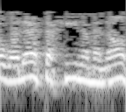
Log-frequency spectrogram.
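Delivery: ordinary talk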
